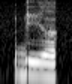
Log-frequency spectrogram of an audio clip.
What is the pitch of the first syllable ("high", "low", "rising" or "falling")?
low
